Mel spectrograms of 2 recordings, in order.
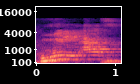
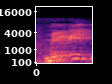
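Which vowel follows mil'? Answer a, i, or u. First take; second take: a; i. First: The word ends with an a vowel. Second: The word ends with an i vowel. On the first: The speaker calls it right. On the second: The speaker calls it wrong. "nggak bisa"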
